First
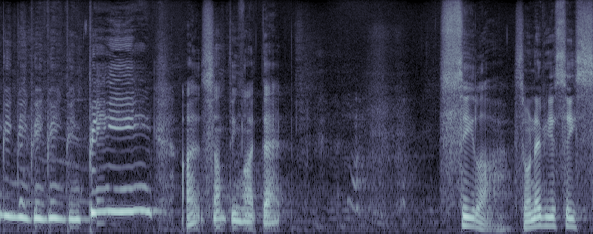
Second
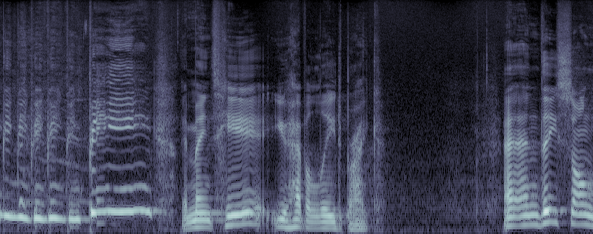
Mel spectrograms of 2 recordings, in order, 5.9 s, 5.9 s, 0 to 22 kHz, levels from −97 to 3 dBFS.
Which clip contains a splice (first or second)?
second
